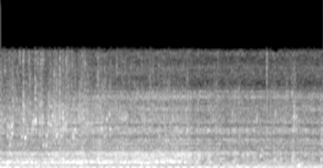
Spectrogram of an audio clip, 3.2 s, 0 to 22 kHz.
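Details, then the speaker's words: Bradford White water heater being drained, about 30 minutes in; inlet water valve opened back and forth to stir the tank bottom: steady rushing surge with a low churning rumble as sediment is flushed out. "The thing is that you want to be able to shake as many sediment in the bottom of the water tank as possible to flush that out, to improve the efficiency of your water heater."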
